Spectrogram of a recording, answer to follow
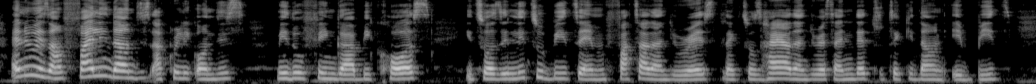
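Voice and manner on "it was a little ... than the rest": rushed, fast voiceover delivery. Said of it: "I'm speaking so fast".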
